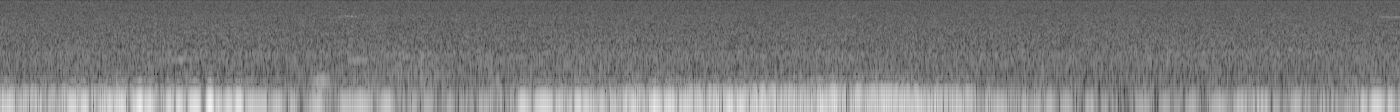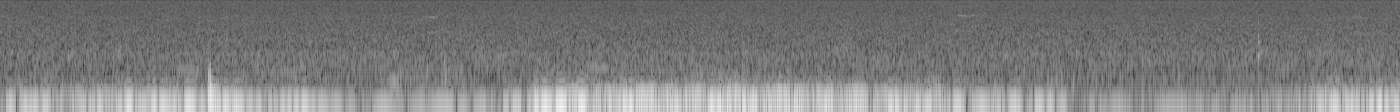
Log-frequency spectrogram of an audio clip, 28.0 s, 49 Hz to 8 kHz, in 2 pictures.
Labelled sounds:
3.3	3.6	humpback whale, 3.5 to 3.9 kHz
23.6	23.8	humpback whale, 3.8 to 4.0 kHz

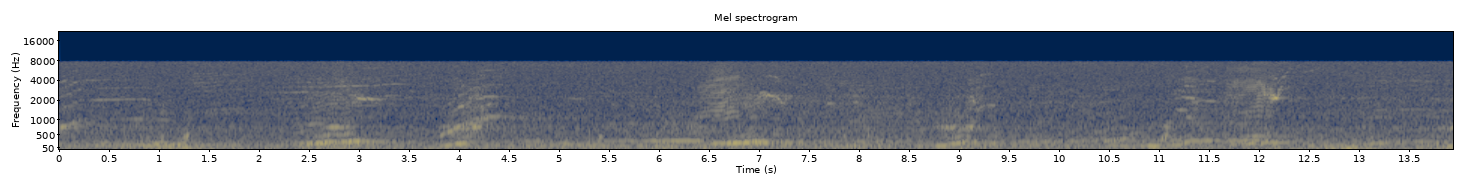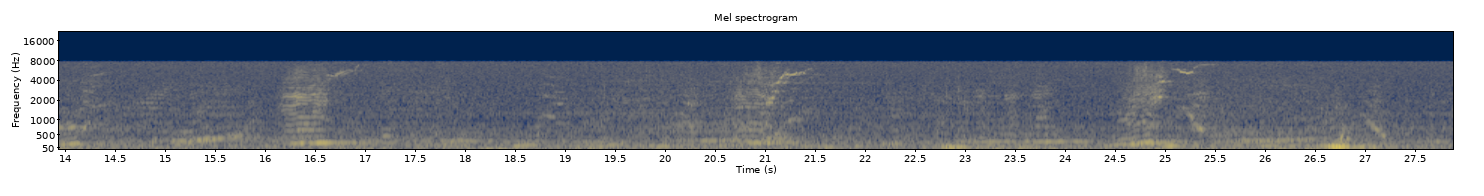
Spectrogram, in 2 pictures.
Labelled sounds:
0.0	0.9	humpback whale, 0.80 to 4.1 kHz
1.3	3.5	humpback whale, 1.4 to 5.2 kHz
4.0	4.6	humpback whale, 0.80 to 1.2 kHz
6.3	7.3	humpback whale, 1.3 to 4.1 kHz
8.7	9.0	humpback whale, 0.80 to 0.83 kHz
11.2	12.3	humpback whale, 1.2 to 4.0 kHz
13.9	14.9	humpback whale, 0.80 to 5.3 kHz
16.1	17.0	humpback whale, 0.80 to 5.8 kHz
19.6	19.8	humpback whale, 3.7 to 4.0 kHz
20.6	21.5	humpback whale, 1.5 to 5.7 kHz
23.6	23.9	humpback whale, 1.3 to 1.7 kHz
24.6	25.4	humpback whale, 0.80 to 6.0 kHz

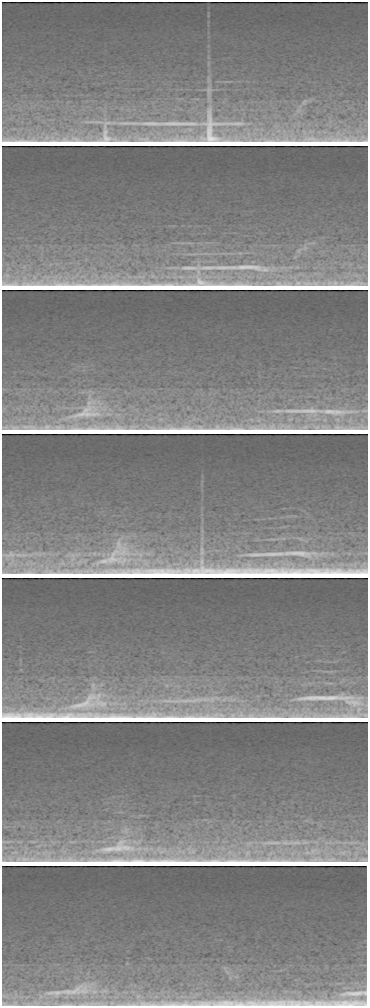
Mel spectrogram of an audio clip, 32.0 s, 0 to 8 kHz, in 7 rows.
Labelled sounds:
6.7	7.0	humpback whale, 0.80 to 0.86 kHz
18.2	18.4	humpback whale, 1.2 to 1.3 kHz
24.5	24.7	humpback whale, 0.83 to 0.96 kHz

